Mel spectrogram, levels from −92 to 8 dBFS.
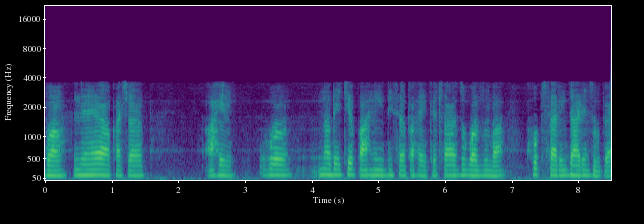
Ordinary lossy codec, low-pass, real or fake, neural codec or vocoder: AAC, 32 kbps; 3.6 kHz; fake; codec, 24 kHz, 1 kbps, SNAC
